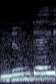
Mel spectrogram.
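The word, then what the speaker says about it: Nunde: And the goddess that came out was Noonday. I believe that's how you pronounce it, N-U-N-D-E.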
